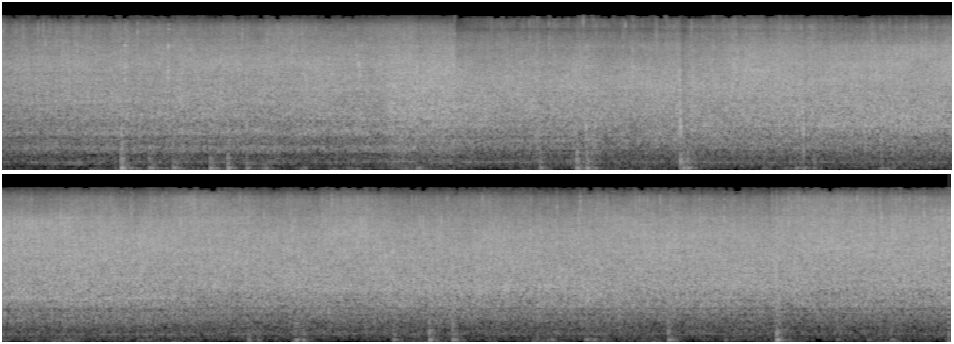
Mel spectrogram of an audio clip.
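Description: Chicken yakisoba noodles sizzling steadily in a hot frying pan as they are tossed with metal tongs, with scattered soft clacks of the tongs against the pan. The sizzle gets louder about four seconds in.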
